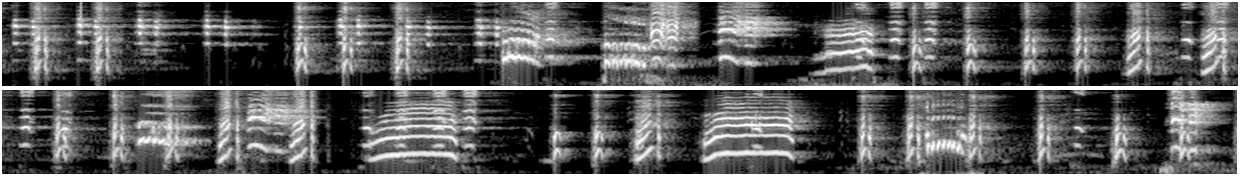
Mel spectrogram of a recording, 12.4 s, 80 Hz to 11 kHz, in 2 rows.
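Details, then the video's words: Reed warbler, amplified: varied harsh chattering song of repeated grating notes interspersed with clear, arching slurred syllables, delivered in energetic bursts with short gaps. "Tiếng Chim Trích Ré 2024 Bản Tăng Âm"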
